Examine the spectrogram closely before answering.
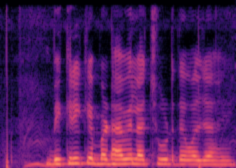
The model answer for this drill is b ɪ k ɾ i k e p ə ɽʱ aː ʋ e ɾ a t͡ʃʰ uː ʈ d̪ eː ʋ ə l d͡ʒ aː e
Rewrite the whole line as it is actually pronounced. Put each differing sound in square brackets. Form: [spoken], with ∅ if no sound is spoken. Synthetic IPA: b ɪ k ɾ i k e [b] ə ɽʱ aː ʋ e [l] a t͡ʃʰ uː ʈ d̪ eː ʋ ə l d͡ʒ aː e

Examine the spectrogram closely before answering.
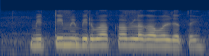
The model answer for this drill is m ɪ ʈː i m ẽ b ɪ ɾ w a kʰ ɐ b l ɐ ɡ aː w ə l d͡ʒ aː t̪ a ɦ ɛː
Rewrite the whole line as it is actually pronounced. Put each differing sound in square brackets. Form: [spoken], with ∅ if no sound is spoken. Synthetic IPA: m ɪ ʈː i m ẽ b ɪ ɾ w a [k] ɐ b l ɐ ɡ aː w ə l d͡ʒ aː t̪ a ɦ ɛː

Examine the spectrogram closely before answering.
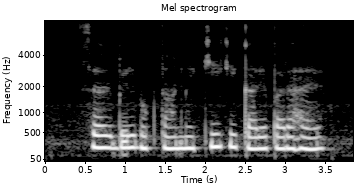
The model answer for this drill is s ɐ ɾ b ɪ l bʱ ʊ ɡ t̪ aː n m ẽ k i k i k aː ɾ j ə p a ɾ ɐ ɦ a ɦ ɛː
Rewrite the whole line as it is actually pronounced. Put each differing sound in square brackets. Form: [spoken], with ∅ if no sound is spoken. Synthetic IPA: s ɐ ɾ b ɪ l bʱ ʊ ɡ t̪ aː n m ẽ k i k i k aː ɾ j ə p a ɾ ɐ ɦ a ɦ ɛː

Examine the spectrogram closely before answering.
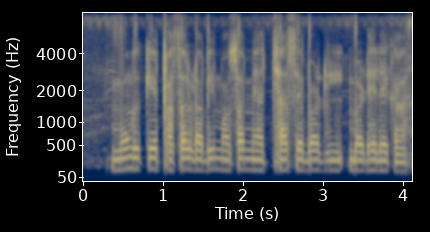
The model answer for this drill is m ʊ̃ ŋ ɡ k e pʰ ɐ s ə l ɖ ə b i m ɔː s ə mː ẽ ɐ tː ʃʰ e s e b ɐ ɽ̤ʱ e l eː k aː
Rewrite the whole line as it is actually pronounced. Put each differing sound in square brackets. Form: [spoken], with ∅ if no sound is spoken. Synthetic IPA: m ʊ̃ ŋ ɡ k e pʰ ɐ s ə l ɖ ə b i m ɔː s ə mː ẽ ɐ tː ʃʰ [a] s e b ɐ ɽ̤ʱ e l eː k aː

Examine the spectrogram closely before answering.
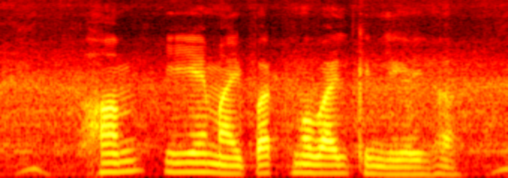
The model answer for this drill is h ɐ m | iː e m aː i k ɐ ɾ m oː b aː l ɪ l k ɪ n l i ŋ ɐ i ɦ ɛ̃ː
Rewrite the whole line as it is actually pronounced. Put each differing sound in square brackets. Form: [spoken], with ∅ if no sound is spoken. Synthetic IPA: h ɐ m | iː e m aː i [p] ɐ ɾ m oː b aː [∅] ɪ l k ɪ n l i [ɡ] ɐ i ɦ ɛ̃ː

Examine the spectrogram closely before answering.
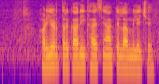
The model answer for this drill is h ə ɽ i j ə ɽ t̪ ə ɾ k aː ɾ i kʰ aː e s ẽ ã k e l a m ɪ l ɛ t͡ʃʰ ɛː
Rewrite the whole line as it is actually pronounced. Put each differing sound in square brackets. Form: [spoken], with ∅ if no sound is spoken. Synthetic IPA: h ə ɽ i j ə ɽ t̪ ə ɾ k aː ɾ i kʰ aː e s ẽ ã k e l a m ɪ l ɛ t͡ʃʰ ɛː

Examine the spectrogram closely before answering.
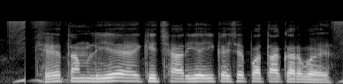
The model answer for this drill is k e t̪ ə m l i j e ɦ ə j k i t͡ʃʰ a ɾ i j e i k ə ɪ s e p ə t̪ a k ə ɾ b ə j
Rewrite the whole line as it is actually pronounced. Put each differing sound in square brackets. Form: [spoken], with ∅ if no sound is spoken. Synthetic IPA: [kʰ] e t̪ ə m l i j e ɦ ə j k i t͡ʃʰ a ɾ i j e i k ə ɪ s e p ə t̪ a k ə ɾ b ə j

